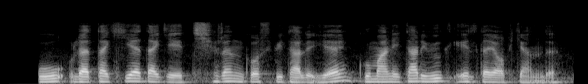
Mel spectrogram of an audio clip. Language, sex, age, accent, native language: Uzbek, male, 18-24, Farg'ona, Uzbek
